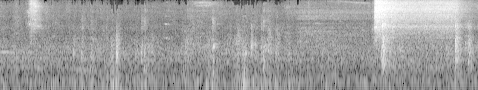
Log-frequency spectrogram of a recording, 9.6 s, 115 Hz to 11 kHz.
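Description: Running sound inside a renewed Keisei 3500-series commuter train car: a steady low rumble of wheels and running gear, with scattered knocks from the wheels over the track. Near the end comes a loud hiss of air lasting about a second and a half.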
